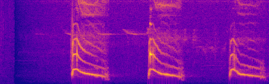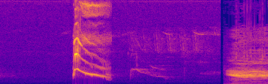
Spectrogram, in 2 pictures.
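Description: Animal calls: four short high calls about a second apart, each sliding down in pitch, then a louder, lower call near the end that rises and falls.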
